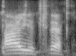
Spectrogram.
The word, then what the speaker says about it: Ty Nsekhe: Yeah, Ty Nsekhe.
